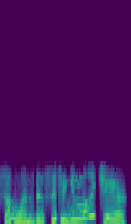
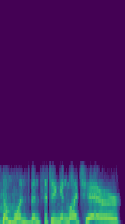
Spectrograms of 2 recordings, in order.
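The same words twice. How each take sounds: First: It is said in a plain voice. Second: It is said in a growling voice.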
